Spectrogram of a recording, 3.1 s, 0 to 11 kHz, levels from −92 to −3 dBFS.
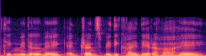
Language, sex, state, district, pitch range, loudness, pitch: Hindi, male, Arunachal Pradesh, Papum Pare, 90-100 Hz, -17 LUFS, 95 Hz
